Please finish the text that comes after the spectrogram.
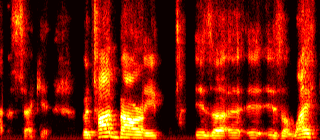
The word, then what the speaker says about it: Bauerle: your name right cuz I've always called you Todd Burley or Todd Barley or Todd Barley or I don't know. How do you say your last So does So does everybody else. It's Todd Bowery, technically, but you know, Todd just works.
